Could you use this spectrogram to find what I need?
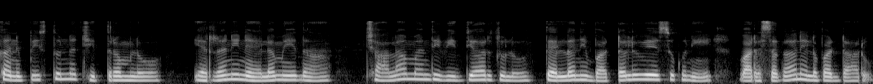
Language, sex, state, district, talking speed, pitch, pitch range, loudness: Telugu, female, Andhra Pradesh, Krishna, 75 wpm, 195 Hz, 185-210 Hz, -16 LUFS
